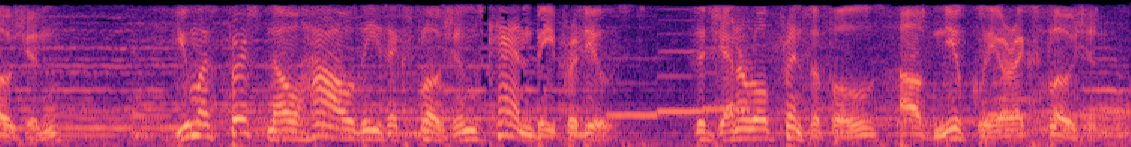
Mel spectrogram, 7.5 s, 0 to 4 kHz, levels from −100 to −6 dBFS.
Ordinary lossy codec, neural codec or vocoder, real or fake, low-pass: AAC, 16 kbps; none; real; 3.6 kHz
